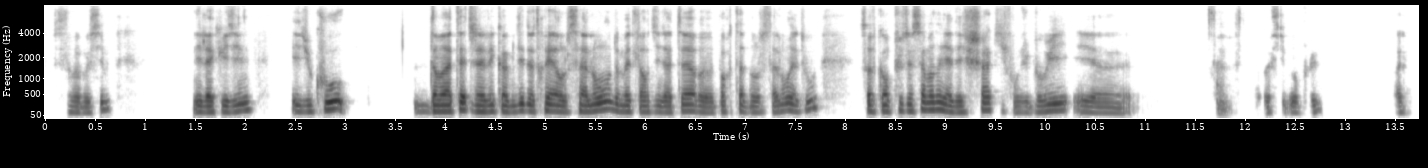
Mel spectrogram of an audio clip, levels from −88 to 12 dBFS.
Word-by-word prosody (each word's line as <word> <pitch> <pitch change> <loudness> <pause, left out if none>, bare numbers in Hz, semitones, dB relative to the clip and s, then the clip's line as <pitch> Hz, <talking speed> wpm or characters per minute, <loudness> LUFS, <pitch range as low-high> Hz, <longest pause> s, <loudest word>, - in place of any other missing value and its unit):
c'est 110 - -17
pas 105 - -4
possible, 105 +11 -7 0.8
ni 115 - +1
la 110 0 +5
cuisine 115 +6 -1 0.4
et - - -2
du 115 +1 -4
coup 315 - +6 0.6
dans 120 +1 +1
ma 120 0 +6
tête, 145 +3 +4
j'avais 120 0 +2
comme 115 -1 +1
idée 135 +4 +2
de 125 - +1
travailler 130 +1 +3
dans - - +4
le - - 0
salon, 125 +7 +3
de 140 - -1
mettre 115 -1 -1
l'ordinateur, 110 +2 0
heu, 105 -1 -1
portable 110 +1 -5
dans 110 - -3
le - - -6
salon 115 +6 -2
et 125 - -1
tout. 160 +9 -4 0.4
Sauf 120 - -1
qu'en 125 +1 +1
plus 135 - -7
de - - 0
ça 125 +5 +1
maintenant, 150 0 +3
il - - +4
y 125 - +2
a - - +2
des 110 0 -1
chats 145 +6 0
qui 145 -4 -18
font 105 - -10
du 105 0 -9
bruit 130 +7 0
et 110 -2 -3
heu, 100 -2 -6 0.8
ça - - -15
c'est - - -25
pas - - -29
possible - - -12
non - - -4
plus. - - -13 0.7
Ouais. 105 - -9
120 Hz, 235 wpm, -22 LUFS, 110-135 Hz, 0.8 s, coup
